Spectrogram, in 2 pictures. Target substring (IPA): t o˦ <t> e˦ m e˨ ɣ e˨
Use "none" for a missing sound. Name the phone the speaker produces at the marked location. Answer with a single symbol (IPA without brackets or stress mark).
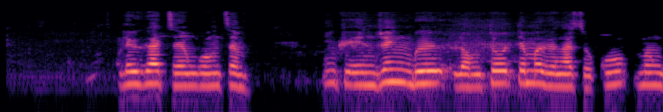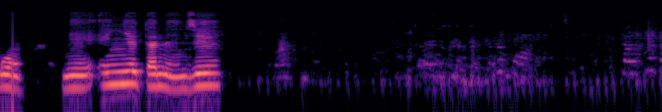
t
